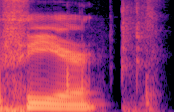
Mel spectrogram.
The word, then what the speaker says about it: Euphear: And then there's a dunce cap and it's pronounced fear.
